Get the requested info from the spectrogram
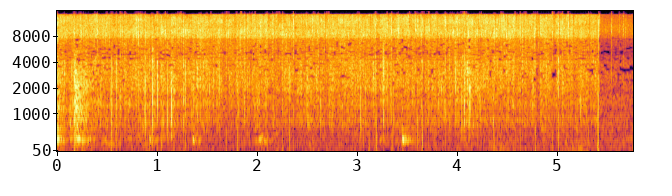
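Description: Sliced shallots, garlic, ginger and green chillies sizzling in hot oil in a nonstick kadai: a steady hiss with scattered pops and crackles. The sizzle drops away sharply near the end.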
